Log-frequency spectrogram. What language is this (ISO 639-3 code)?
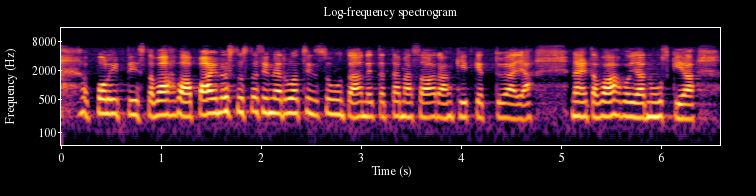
fin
